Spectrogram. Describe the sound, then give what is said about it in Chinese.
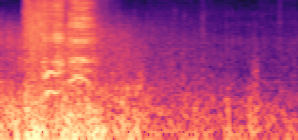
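Thunder from a lightning strike: a loud sudden burst that quickly fades into a low, lingering rumble. “突然一道闪电劈了下来，”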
